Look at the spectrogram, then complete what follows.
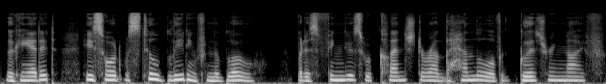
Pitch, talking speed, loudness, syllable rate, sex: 185 Hz, 240 wpm, -17 LUFS, 6.3 syllables/s, female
